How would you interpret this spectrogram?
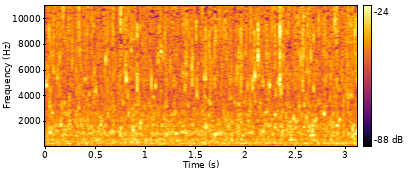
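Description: A steady, continuous babble of water flowing in a stream, a dense rushing texture that stays even in loudness throughout with no voices present.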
